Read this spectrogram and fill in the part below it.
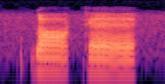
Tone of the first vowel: low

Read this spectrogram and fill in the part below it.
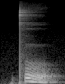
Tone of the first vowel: falling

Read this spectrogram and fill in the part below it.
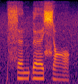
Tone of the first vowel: low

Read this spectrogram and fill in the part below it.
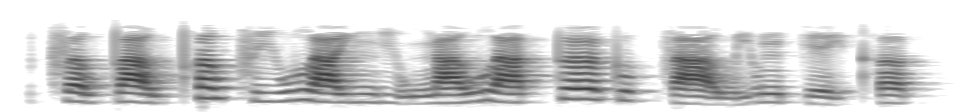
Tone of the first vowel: low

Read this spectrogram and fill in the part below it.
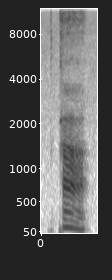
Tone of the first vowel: falling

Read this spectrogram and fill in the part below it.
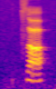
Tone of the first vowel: low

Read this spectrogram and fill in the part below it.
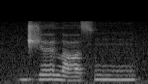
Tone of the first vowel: high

